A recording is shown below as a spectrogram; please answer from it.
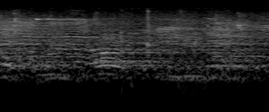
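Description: A basketball dribbled on a hardwood court, a few faint bounces over quiet gym background noise.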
